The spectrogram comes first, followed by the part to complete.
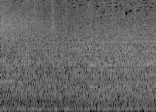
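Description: Faint, steady murmur of a baseball stadium crowd.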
